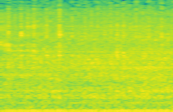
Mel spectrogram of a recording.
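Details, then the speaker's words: Farmall Super M tractor, warm, idling out of gear after tappets were adjusted, good oil pressure: steady, even low putter with no misses, knocks or tappet ticking; running smooth and healthy. "Runs just like an old International would. Just purrs."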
